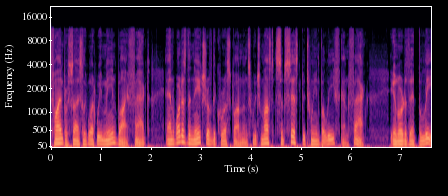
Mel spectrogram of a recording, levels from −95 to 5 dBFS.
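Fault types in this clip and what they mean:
No faults can be heard.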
